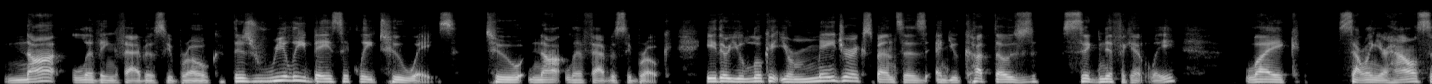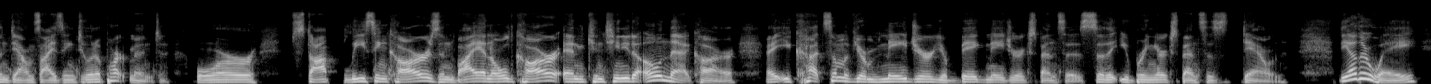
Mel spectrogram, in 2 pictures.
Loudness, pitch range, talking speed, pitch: -18 LUFS, 100-130 Hz, 150 wpm, 115 Hz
